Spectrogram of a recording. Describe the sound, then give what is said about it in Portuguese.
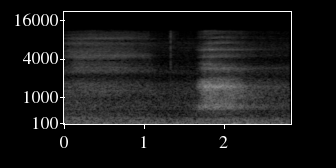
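A single deep breath, a soft hissing inhale that swells for about half a second out of faint background noise during a guided relaxation exercise, with no voices. “Respira fundo.”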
